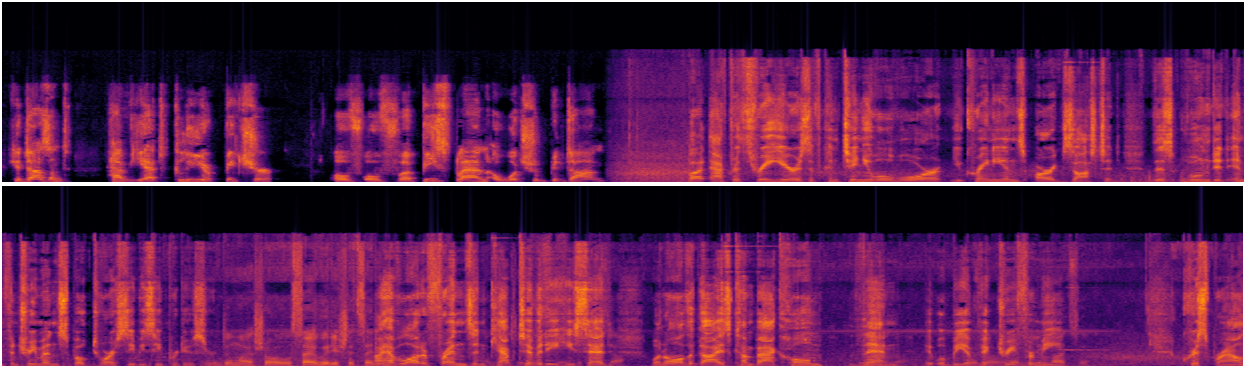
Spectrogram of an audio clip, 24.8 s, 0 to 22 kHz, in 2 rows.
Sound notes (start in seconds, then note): 20.0 foreign language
